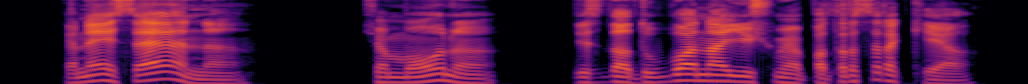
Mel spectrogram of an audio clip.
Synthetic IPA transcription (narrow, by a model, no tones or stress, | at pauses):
kɐnɛesɛɦɐn | ʃɐmoːn | d͡ʒɪs̬d̪ad̪ʊbanãjiːsʊɛ̃pɐt̪əɾəsɾɐkʰːeja̰ː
